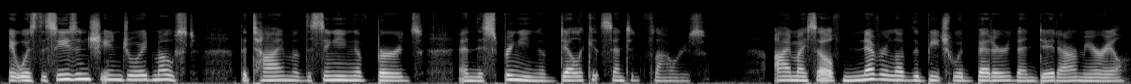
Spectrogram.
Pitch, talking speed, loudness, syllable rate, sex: 185 Hz, 170 wpm, -16 LUFS, 4.8 syllables/s, female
